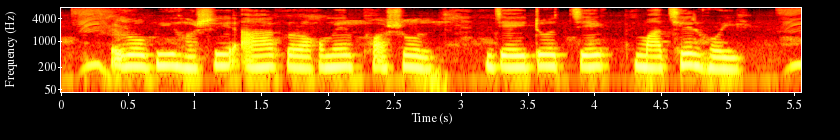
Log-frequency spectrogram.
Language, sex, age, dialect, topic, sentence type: Bengali, female, 18-24, Rajbangshi, agriculture, statement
